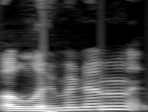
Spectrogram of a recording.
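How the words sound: The word is said the American way. "That's how it's said in America"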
